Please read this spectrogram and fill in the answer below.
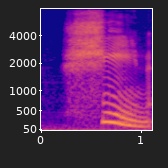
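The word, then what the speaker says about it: ش: of a scene becomes Shen and if you look at the beginning here the S and an H it's exactly the same way as in the English language the S and the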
